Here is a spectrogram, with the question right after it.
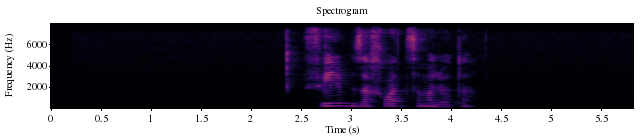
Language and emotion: Russian, neutral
